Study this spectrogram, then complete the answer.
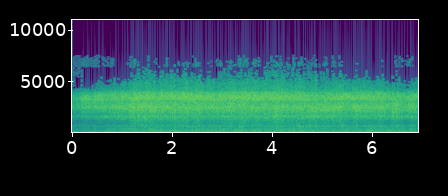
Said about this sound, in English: There's the headlight. She's moving slow. I say this ought to do it. Yes, keep out of the headlight. We don't want the train crew to see us. Let the engine get by and then start looking for an open boxcar. Here she comes.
